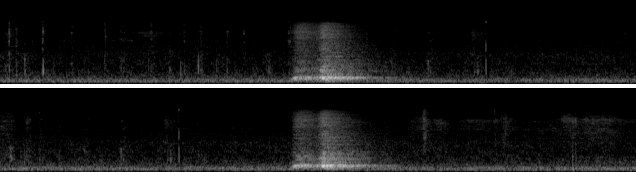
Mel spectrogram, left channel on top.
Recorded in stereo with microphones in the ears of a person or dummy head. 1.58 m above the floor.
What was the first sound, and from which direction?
A whoosh, 10° left (ahead or behind).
